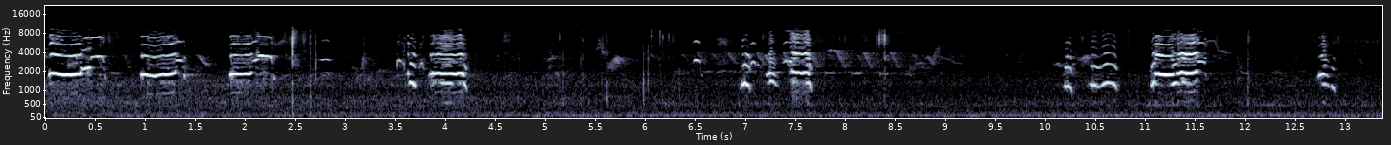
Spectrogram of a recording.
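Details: Nest scene from June 23, 2021, where a bald eaglet and its mother tussle over a fish: scattered shrill, wavering squeals in small groups separated by quiet gaps of several seconds, one brief rasping sound midway.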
